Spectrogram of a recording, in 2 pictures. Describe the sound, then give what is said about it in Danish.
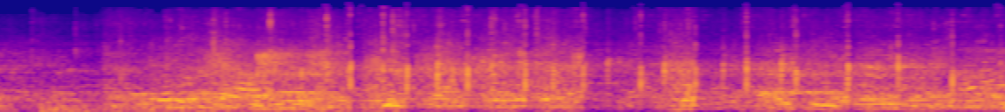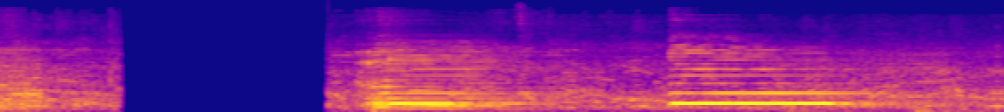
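A crowd claps loudly and steadily with cheering mixed in for about five seconds, welcoming performers who are about to begin, then the sound cuts out briefly before voices and tonal sounds take over. “Og så skal de lige have en ordentlig bifald til at komme godt i gang på.”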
